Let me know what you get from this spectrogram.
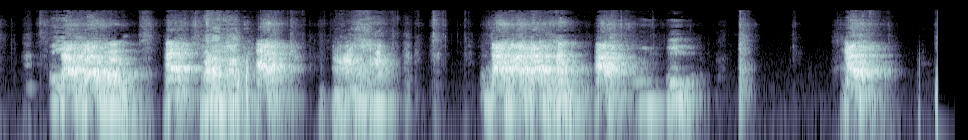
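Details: Chained for the first time, German Shepherd dogs give loud, rough barks in uneven clusters, then fall quiet, with a single late bark; laughter and voices are heard between them.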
